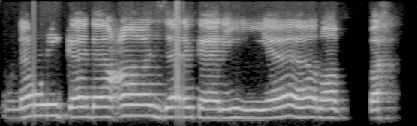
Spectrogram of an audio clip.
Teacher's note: kalau mau berhenti rabbah ya Bu, jangan dipanjangkan, hanya dimatikan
